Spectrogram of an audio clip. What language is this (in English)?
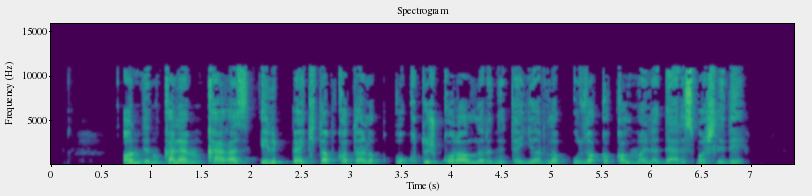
Uyghur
